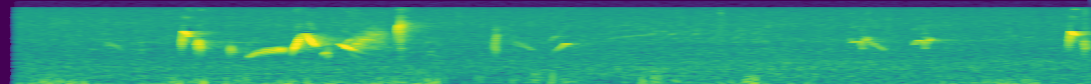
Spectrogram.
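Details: White-eyed vireo at Talbert Nature Preserve, Costa Mesa, Orange County, California, giving a quick, emphatic phrase of sharp chips and slurred high whistles, then scattered fainter notes, over a low wind rumble.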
